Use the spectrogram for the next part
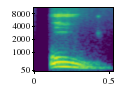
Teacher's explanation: the same ah becomes ooh when the mouth is rounded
